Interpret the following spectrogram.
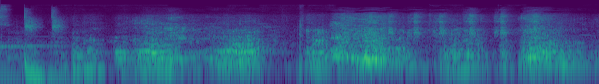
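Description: Big cats roaring and growling, rising and falling in several rough swells about a second apart.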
